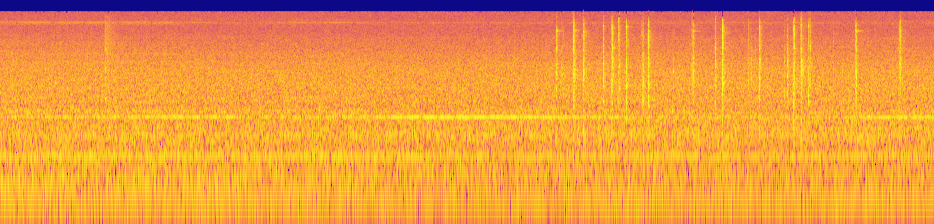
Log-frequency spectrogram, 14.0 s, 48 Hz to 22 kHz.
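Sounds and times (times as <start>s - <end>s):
keyboard keystroke clicks: 8.3s - 13.7s.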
